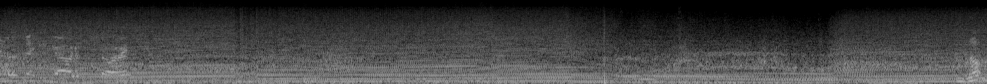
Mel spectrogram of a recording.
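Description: Race cars on a circuit in the video game Forza Motorsport 6, engines whining and shifting through revs with brief tire squeal, close and steady, with someone talking over them.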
